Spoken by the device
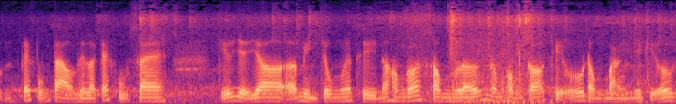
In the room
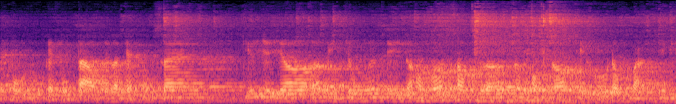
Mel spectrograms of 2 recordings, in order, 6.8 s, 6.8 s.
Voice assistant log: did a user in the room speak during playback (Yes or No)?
No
